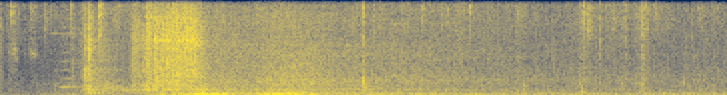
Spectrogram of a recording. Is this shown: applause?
no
